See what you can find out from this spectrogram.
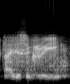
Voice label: disagree, vo balkan; Counter-Strike Global Offensive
